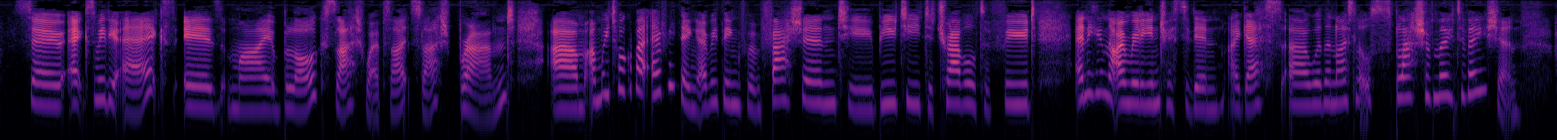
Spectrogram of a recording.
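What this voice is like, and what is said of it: Classy-sounding accent. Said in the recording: “classy with that accent ... you love my accent ... I do love your accent.”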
